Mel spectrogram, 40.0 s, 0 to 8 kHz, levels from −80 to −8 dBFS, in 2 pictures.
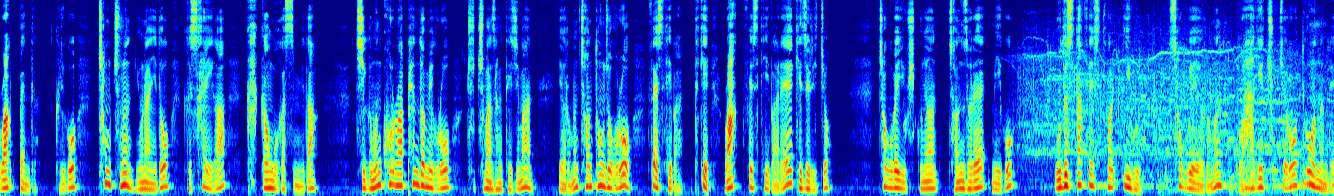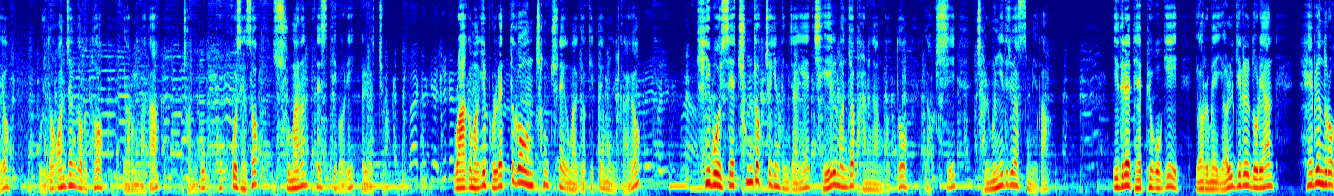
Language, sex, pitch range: Korean, male, 110-165 Hz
